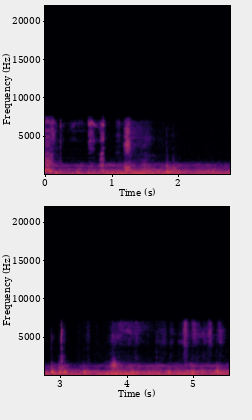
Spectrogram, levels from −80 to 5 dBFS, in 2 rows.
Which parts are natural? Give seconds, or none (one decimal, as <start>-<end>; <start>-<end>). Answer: 0.9-5.5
